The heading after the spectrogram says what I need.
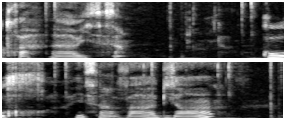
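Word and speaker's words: cours: Court. Court. Oui, ça va, court. Oui, c'est comme ça. Court. Aunque tengamos una TS ahí, no se pronuncia, ¿ok? C'est court.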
